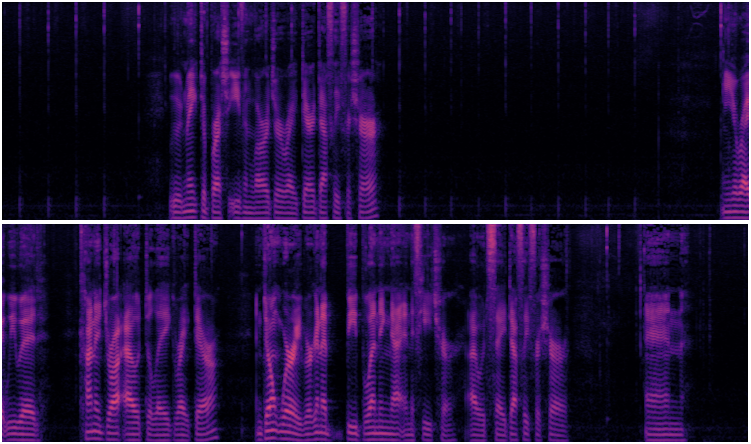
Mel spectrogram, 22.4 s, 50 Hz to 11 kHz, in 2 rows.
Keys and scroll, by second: 11.1 alt+space.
